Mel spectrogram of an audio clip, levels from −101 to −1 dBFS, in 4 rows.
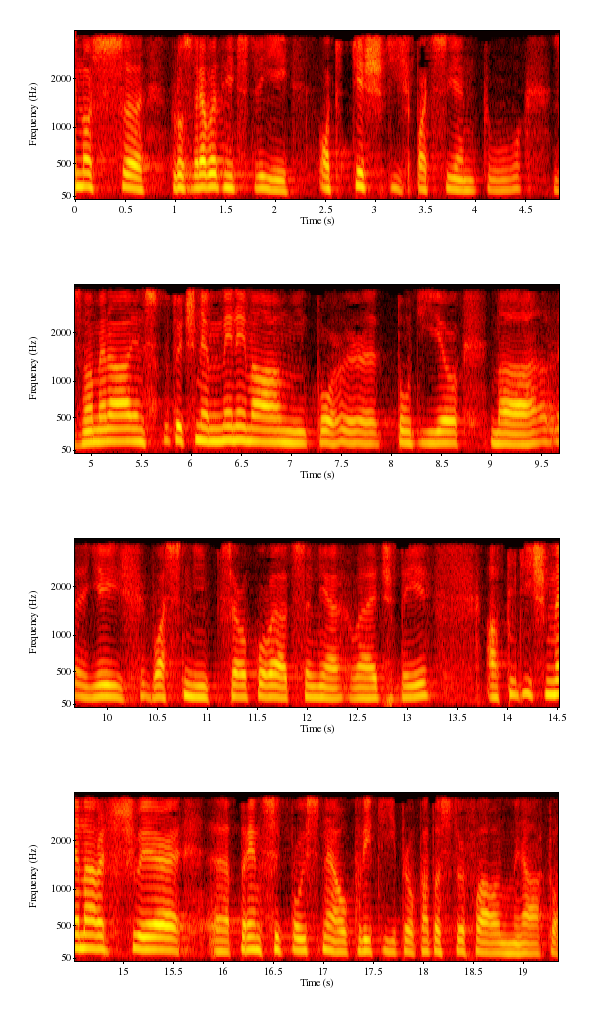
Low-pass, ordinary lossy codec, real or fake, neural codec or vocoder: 3.6 kHz; MP3, 24 kbps; fake; codec, 16 kHz, 0.5 kbps, FunCodec, trained on Chinese and English, 25 frames a second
